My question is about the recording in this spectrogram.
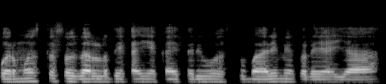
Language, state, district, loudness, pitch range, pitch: Bhili, Maharashtra, Dhule, -22 LUFS, 120-130 Hz, 125 Hz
